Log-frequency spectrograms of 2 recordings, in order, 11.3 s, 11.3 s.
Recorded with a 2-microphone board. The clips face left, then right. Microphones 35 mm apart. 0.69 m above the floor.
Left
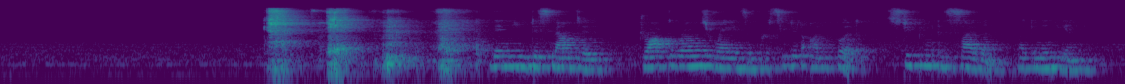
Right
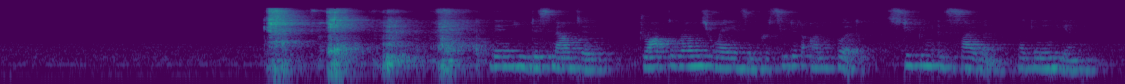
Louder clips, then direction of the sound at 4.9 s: Right 1 dB; 5° right (ahead or behind).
